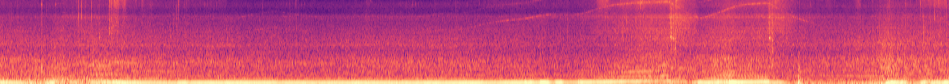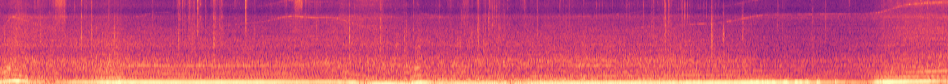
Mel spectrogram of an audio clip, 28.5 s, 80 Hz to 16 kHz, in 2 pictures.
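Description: Turbocharged Honda K20 inline-four running hard at track speed, holding a steady note around 5,000 rpm. The note breaks and jumps several times in the middle with downshifts, and rises again near the end under full throttle, with faint high whistles rising over it now and then. A vibration runs through it that the owner puts down to worn-out engine mounts.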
